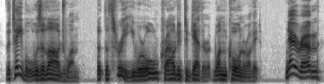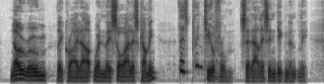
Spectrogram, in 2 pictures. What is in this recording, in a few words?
Childrens Audiobooks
